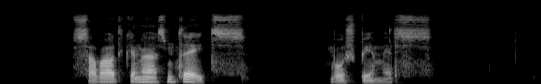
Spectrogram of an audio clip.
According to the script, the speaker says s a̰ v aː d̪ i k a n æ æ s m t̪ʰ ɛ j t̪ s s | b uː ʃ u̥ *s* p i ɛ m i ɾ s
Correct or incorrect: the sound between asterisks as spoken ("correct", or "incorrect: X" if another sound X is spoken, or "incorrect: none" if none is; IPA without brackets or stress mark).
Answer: incorrect: none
